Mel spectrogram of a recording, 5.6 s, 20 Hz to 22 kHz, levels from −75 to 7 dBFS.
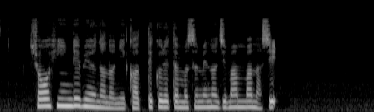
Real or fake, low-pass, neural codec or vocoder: real; 10.8 kHz; none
